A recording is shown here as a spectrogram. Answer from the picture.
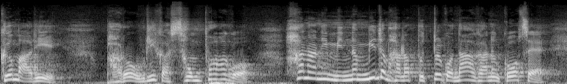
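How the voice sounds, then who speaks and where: High-pitched male speech with a Busan accent at a moderate pace, plus noticeable background noise and audible room echo. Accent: Busan dialect intonation. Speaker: pastor. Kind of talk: sermon.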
